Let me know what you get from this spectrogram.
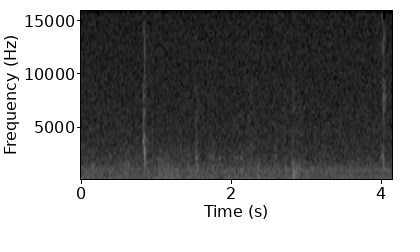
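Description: Faint sounds of a person eating pancakes and bacon: quiet chewing with a few soft clicks.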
